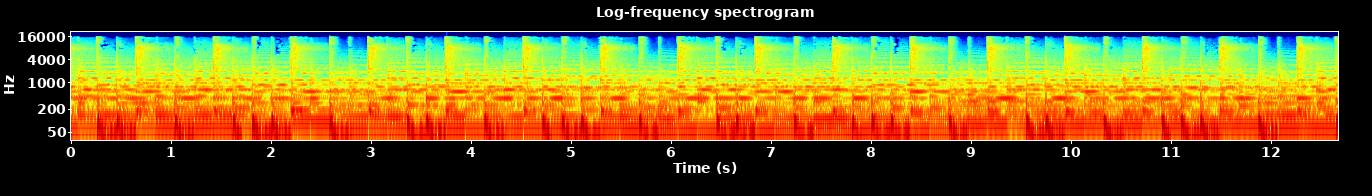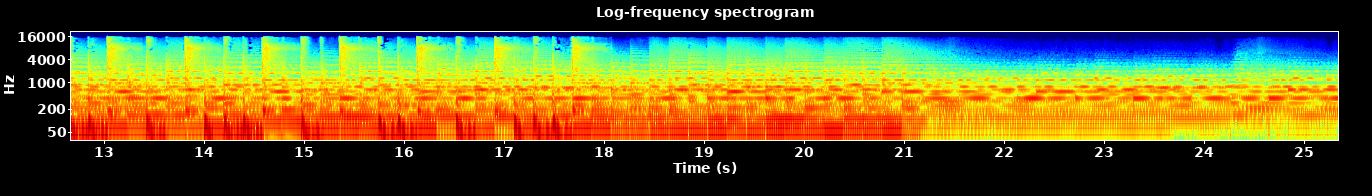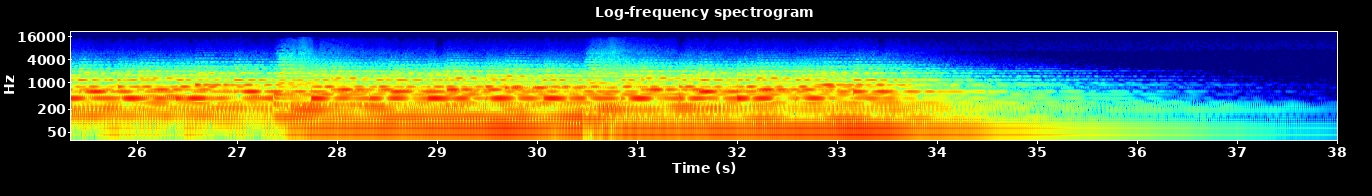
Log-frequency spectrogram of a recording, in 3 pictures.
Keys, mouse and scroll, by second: 0.2 s, 0.9 scroll down 2, 2.5 scroll up 3, 2.9-4.7 shift+middle drag, 4.7 click, 5.7 click, 6.6 click, 7.6 click, 7.8 scroll up 6, 9.9 click, 10.5 middle click, 11.2 KP_1, 12.2 s, 13.7 click, 14.1-15.1 scroll down 1, 15.1 alt+click, 15.8 scroll down 1, 16.1-18.2 shift+middle drag, 19.4 right click, 20.2-20.8 scroll down 2, 20.8 ctrl+z, 21.1 ctrl+z, 21.3 ctrl+z, 21.6 ctrl+z, 21.9 ctrl+z, 22.5 click, 22.8-23.6 scroll up 1, 23.6 ctrl+r, 28.8 r, 35.4 ctrl+z.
